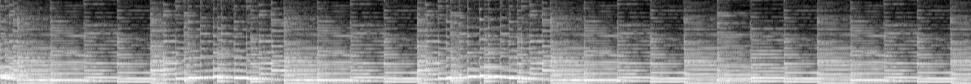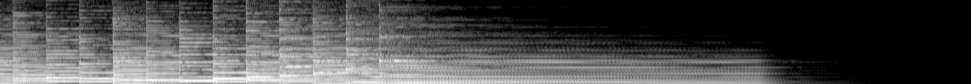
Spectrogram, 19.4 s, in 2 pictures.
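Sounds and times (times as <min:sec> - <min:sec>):
nocturne in C-sharp minor: 0:00.0 - 0:14.0.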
